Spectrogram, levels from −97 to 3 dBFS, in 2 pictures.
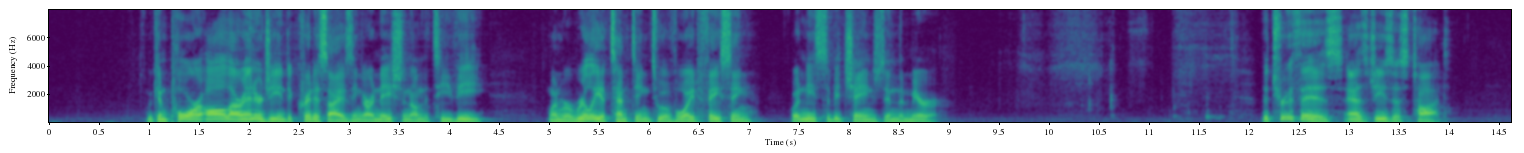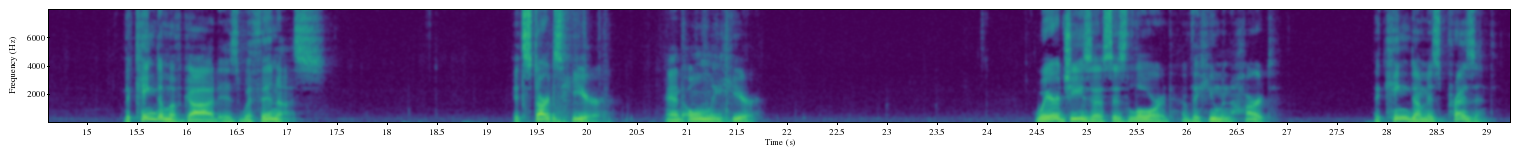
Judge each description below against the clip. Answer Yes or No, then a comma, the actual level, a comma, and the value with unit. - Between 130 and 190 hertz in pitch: No, low, 110 Hz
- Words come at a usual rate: No, slow, 120 wpm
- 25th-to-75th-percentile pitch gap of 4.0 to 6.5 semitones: Yes, average, 4.4 semitones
